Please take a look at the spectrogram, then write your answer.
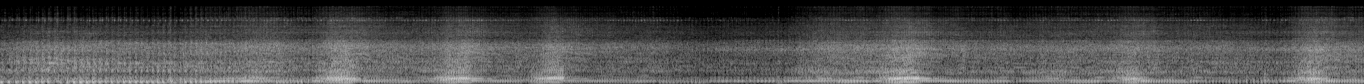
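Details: Royal Enfield Thunderbird 350 after starting and misfire fix with throttle butterfly replaced: even single-cylinder thump, throttle blips picking up and settling smoothly; normal running.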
